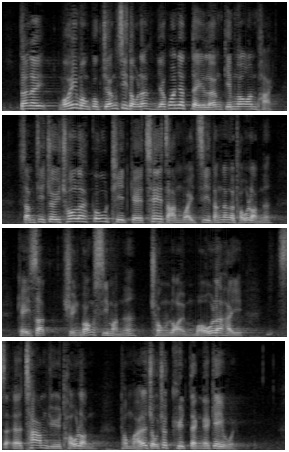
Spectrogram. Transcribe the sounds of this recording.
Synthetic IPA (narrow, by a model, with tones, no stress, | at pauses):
t̪aː˨nhɐ˨jŋɔː˨˧he˥jmɔː˨ŋkʊ˨k̚t͡ʃœː˨˥ŋt͡siː˥t̪o˧wlɛː˥jɐ˨˧wkʷaː˥njɐ˥t̚t̪e˨jlœː˨˧ŋkiː˨˥mkɔː˧ɔː˥npʰa̰ː˨˩j | sɐ˨mt͡siː˧t͡ʃɵ˧ɥt͡ʃʰɔː˥lɛː˥ko˥wt̪ʰiː˧t̚kɛː˧t͡sʰɛː˥t͡saː˨mwɐ˨˩jt͡siː˧t̪ɐ˨˥ŋt̪ɐ˨˥ŋkɛ˧t̪ʰo˨˥wlɵ˨nlɛː˥ | kʰe˨˩jsɐ˨t̚t͡ʃʰyː˨˩nkʷɔː˨˥ŋsiː˧mɐ˨˩nlɛː˥ | t͡ʃʰʊ˨˩ŋlɔ̰ː˨˩jmo˨˧wlɛː˥ɦɐ˨j | t͡sʰaː˥mjyː˨˧t̪ʰo˨˥wlɵ˨nt̪ʰʊ˨˩ŋmaː˨˩jlɛː˥t͡ʃo˨wt͡ʃʰɵ˥t̚kʰyː˧t̪ːɪ˨ŋkɛː˧ke˥jwṵː˨˩j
